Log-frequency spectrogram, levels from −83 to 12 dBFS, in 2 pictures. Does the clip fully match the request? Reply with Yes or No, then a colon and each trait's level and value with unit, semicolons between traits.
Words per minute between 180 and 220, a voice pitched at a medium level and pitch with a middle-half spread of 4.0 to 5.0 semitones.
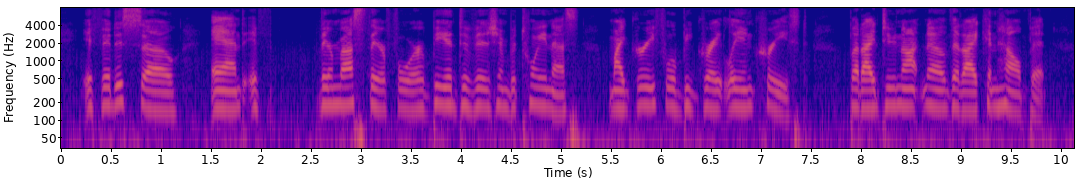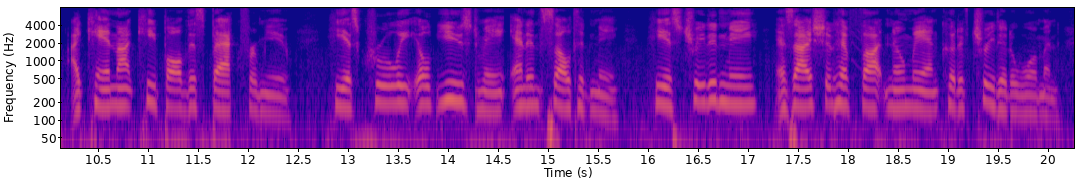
No: average, 185 wpm; medium, 165 Hz; average, 2.7 semitones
